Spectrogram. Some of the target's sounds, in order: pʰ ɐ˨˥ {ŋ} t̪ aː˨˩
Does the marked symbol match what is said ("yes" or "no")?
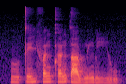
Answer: yes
